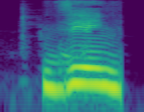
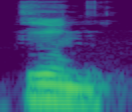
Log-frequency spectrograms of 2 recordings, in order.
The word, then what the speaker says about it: день: The soft sign, I think, just kind of modifies the consonant. So the sound may be more of a ñ, as in señor. День. День.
